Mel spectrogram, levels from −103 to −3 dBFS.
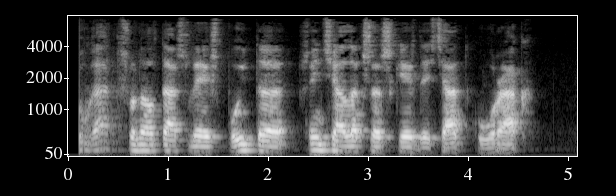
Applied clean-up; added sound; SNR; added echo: none; none; none; none.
